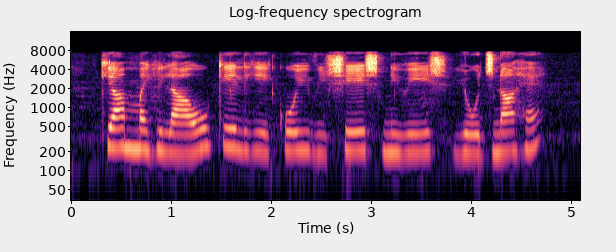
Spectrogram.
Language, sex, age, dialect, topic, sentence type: Hindi, female, 18-24, Marwari Dhudhari, banking, question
